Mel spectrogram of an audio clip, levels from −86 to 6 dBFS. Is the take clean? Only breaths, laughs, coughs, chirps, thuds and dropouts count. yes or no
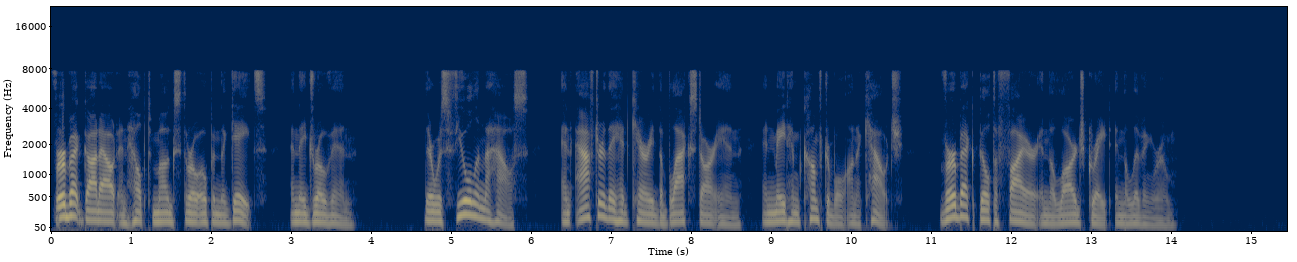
yes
